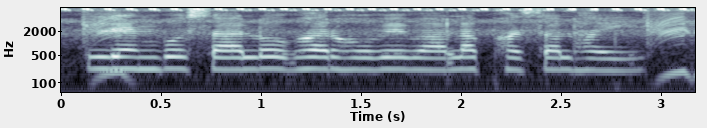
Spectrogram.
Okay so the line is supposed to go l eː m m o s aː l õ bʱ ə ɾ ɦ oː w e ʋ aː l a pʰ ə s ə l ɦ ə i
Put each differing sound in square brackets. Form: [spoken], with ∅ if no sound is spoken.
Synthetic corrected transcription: l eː m [b] o s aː l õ bʱ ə ɾ ɦ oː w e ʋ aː l a pʰ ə s ə l ɦ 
